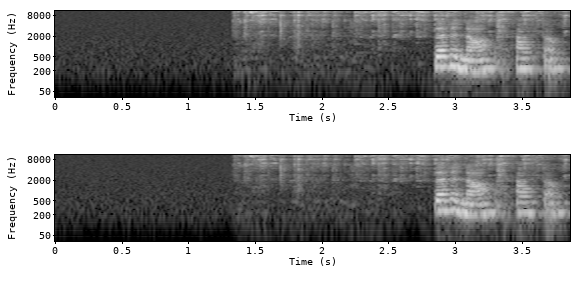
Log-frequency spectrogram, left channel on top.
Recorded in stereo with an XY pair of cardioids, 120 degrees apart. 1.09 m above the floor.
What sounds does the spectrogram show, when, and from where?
1.3 s keys jangling: 50° left, 0.7 m; by 3.8 s 20° left, 2 m
2.8 s a woman speaking: 20° left, 1.7 m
